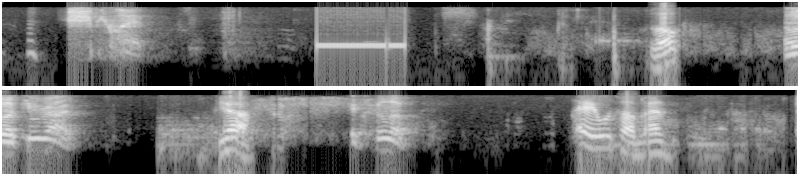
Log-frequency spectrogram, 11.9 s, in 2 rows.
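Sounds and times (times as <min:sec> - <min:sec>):
electronic phone ringback tone: 0:02.4 - 0:03.1
speech: 0:04.9 - 0:05.2, 0:05.9 - 0:06.6, 0:07.6 - 0:08.0, 0:08.8 - 0:09.1, 0:10.3 - 0:11.3.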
